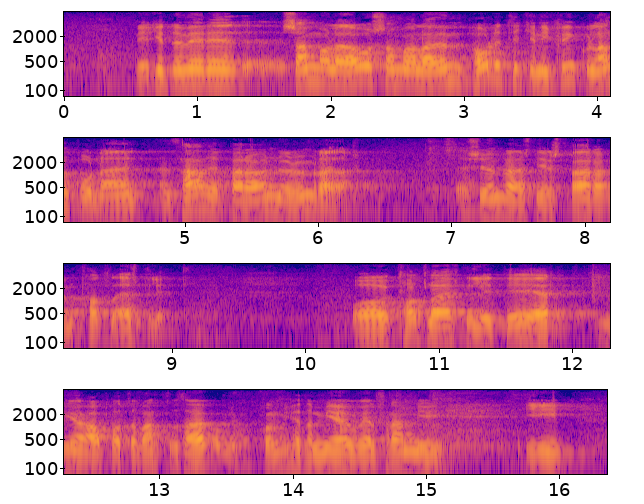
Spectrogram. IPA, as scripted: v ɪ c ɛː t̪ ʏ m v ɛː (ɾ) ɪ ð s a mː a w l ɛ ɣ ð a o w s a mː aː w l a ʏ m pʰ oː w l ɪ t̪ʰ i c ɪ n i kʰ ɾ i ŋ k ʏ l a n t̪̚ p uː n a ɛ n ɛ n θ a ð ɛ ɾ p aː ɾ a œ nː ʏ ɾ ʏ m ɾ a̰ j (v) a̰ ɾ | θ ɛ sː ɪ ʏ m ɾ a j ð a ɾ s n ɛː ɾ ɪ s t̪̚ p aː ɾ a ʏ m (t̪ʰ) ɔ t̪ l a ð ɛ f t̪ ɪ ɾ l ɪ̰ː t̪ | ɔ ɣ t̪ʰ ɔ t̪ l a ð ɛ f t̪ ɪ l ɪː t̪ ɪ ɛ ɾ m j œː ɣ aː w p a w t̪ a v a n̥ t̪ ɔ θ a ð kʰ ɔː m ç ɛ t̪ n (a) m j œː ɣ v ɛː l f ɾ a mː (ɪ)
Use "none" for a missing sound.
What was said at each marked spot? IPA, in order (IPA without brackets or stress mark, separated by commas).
ɾ, ð, t̪ʰ, a, i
